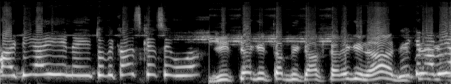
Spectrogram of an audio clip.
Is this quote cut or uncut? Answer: cut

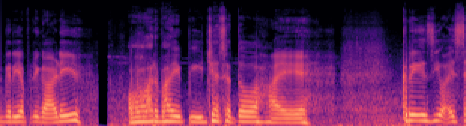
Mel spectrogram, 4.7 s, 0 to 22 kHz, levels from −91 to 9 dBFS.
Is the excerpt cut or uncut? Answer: cut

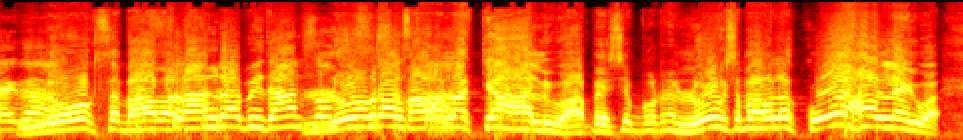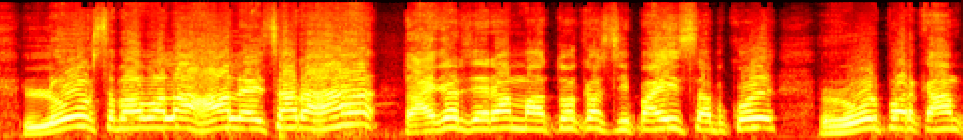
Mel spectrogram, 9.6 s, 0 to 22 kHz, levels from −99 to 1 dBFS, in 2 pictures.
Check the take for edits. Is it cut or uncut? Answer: cut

